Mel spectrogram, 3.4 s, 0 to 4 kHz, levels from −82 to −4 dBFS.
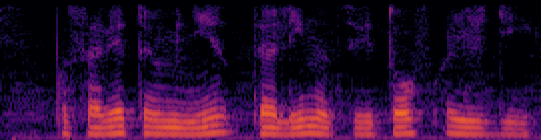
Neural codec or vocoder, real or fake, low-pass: none; real; 3.6 kHz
